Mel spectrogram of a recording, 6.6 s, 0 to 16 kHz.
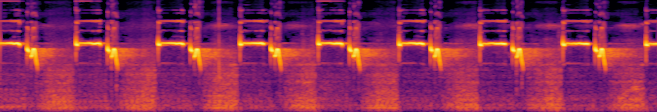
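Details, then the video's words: Lively prinia song meant to draw other prinias into singing. A level high whistled note ends in a quick downward slur. The phrase repeats evenly, roughly once every 0.8 seconds, with little background. "KICAUAN BURUNG PRENJAK KLAWU/ATAS GACOR, COCOK BUAT PANCINGAN PRENJAK BAHAN AGAR IKUTAN BUNYI"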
